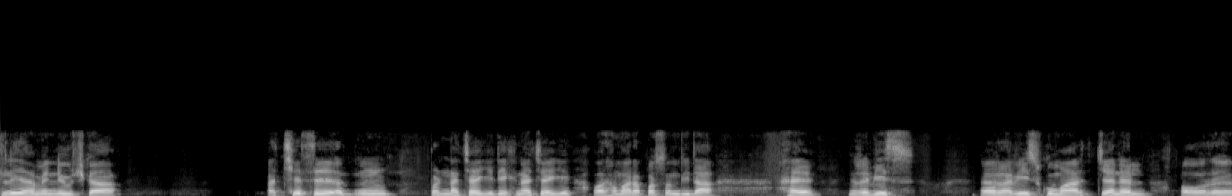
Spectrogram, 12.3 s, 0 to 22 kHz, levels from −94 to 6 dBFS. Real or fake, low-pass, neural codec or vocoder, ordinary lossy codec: fake; 7.2 kHz; codec, 16 kHz, 4 kbps, FreqCodec, larger model; none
